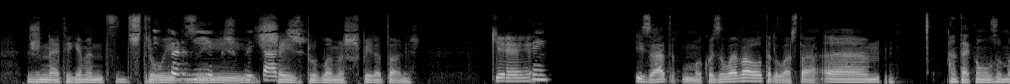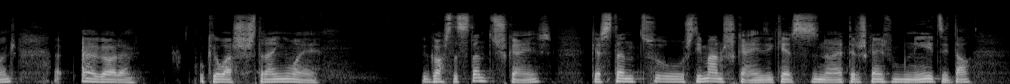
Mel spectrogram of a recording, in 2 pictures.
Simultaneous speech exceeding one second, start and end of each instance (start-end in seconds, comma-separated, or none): 1.5-2.9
